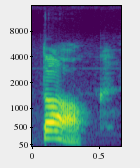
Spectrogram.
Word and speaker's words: ত্বক: ত্বক মানে চামড়া, দেখুন এখানেও ত্বয়ের সঙ্গে ত ব ফলা হয়েছে, কিন্তু এখানেও বন্ধুরা ব উচ্চারিত হলো না, ত্বক।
